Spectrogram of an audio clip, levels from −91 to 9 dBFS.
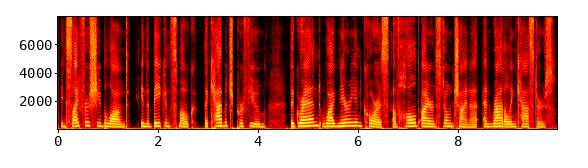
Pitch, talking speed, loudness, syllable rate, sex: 205 Hz, 125 wpm, -17 LUFS, 4.7 syllables/s, female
